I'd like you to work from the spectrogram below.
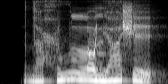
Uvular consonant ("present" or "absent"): absent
